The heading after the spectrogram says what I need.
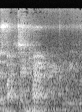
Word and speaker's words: Sumardijana: Kalau semula tulisan saya Sumardiono, tapi 3 tahun terakhir menjadi Sumardi Jana. Anak-anak bacanya Sumardi Jana.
